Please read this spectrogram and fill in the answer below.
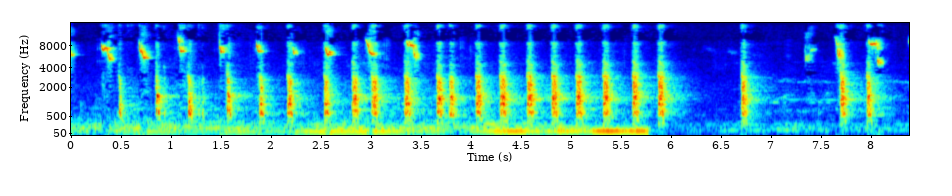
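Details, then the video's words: Calling squirrel seeking its mother, used to draw pest squirrels: rapid, harsh clicking bursts about four a second mixed with high falling chirps over a low drone, which stops midway before sparser chirps. "THE SOUND OF A SQUIRREL CALLING ITS MOTHER"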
